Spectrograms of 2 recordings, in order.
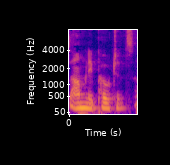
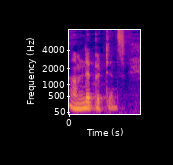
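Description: First: "omnipotence" said om-ni-POE-tence; stress on PO. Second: "omnipotence" said om-NIP-uh-tence; stress on NIP. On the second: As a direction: hit NIP and shorten the PO in "omnipotence". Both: Shown as a demonstration. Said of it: "where you put the emphasis".

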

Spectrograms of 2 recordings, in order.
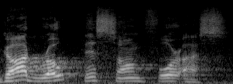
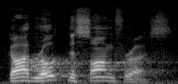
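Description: First: "God" weighted, each word slow and deliberate; slow emphatic stress. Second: Said in the usual way. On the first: Shown as a demonstration. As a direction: lean on "God", let the line land slowly. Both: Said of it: "Think about it".

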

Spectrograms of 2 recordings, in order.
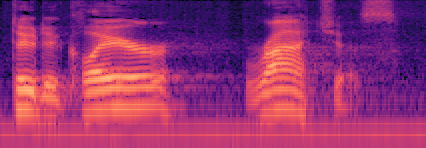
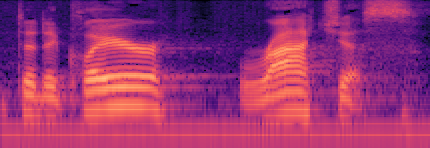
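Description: No difference in how they are said.

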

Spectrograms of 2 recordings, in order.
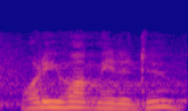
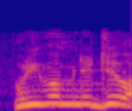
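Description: First: Said in the usual way. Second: High, excited question; eager. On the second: Retold or imitated. Paul asks Jesus for his orders, eager. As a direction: ask as if raring to start.

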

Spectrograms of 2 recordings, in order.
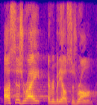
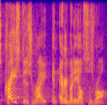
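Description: First: "us" hit louder at the start; stress on "us". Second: "Christ" given the main emphasis; stress on "Christ". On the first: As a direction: lean hard on "us", then drop on the rest. Contrasts us with Christ. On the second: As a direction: punch "Christ" as the corrected word. Corrects us to Christ. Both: Shown as a demonstration.

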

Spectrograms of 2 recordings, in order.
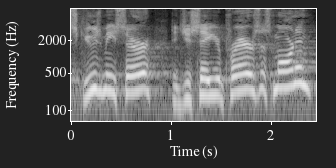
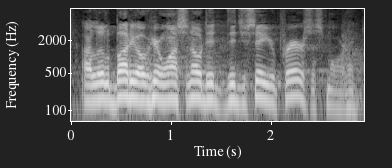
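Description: First: Put-on high-pitched little boy's question; insistent boy. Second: Said in the usual way. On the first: Boy asks seatmate about prayers, insistent and high.

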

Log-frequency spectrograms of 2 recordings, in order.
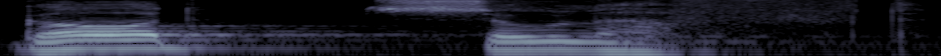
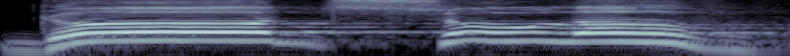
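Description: First: God so loved, slow, softer and lower; God so loved murmured slowly, low and soft; hushed wonder. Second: God so loved, slow and louder, every word stretched; preacher booming God so loved slowly; drawn-out proclamation. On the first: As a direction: breathe God so loved in quiet awe. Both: Shown as a demonstration. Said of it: "Underline that wee word".

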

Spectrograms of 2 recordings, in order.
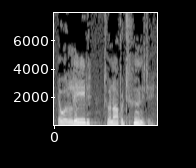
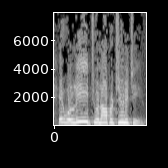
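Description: First: Said in the usual way. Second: "It will lead to an opportunity" higher and louder; emphatic preaching. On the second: Shown as a demonstration. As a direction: press "lead" hard. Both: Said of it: "repeated phrase".

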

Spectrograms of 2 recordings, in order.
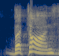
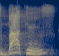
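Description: First: "batons" stressed on the second syllable, ba-TONS; alternative pronunciation. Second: "batons" stressed on the first syllable, BAT-ns; alternative pronunciation. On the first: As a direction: say "batons" as buh-TONZ, final vowel full. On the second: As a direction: say "batons" as BAT-unz, ending reduced. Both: Shown as a demonstration. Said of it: "So either baton or baton".

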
